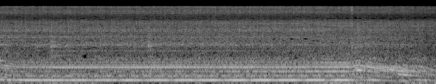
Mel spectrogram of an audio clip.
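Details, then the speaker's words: Ford F8000 truck that sat about 8 years, truck-mounted crane swinging after filing cobwebbed control contacts. Steady hydraulic pump whine that shifts as the boom moves; boom raise still faulty: normal hydraulic crane swing. "Oh yeah, she's swinging around just like a brand new one."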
